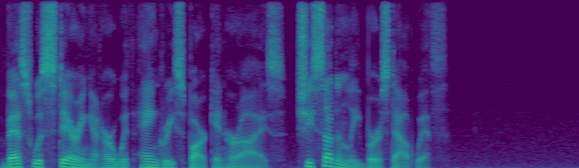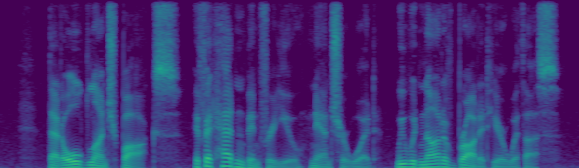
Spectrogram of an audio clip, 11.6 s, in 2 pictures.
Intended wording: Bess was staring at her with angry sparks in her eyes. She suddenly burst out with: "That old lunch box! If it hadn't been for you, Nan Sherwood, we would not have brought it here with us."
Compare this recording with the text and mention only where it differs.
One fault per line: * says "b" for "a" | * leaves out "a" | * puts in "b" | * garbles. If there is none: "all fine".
* says "spark" for "sparks"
